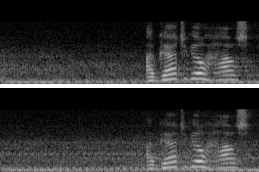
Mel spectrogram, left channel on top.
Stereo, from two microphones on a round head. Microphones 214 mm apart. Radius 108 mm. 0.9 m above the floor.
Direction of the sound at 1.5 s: 40° left (ahead or behind).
